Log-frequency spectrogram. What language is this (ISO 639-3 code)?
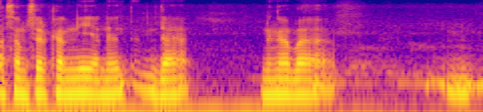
brx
